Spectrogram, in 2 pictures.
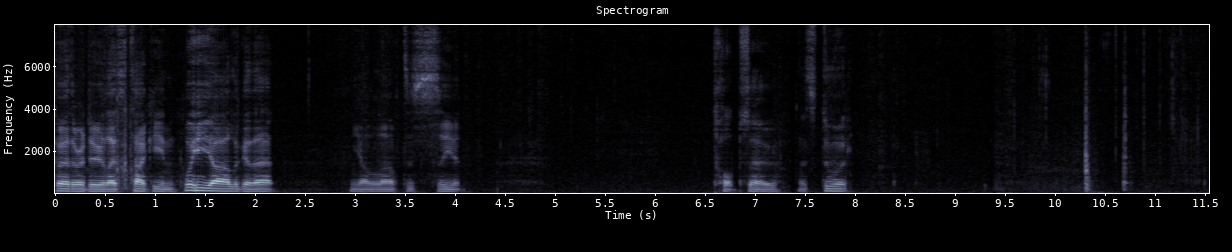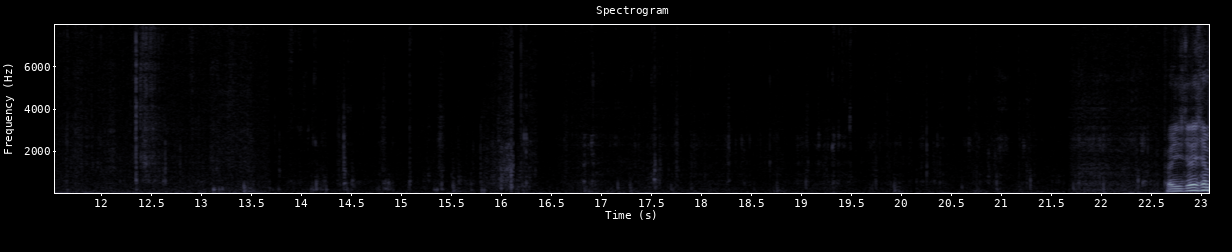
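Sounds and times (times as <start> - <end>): person chewing close to microphone: 10.9 - 22.6.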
